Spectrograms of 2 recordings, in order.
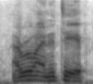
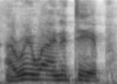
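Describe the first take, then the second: No difference in how they are said.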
